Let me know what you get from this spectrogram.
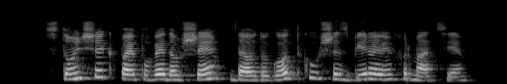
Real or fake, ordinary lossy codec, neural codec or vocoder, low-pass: real; none; none; none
